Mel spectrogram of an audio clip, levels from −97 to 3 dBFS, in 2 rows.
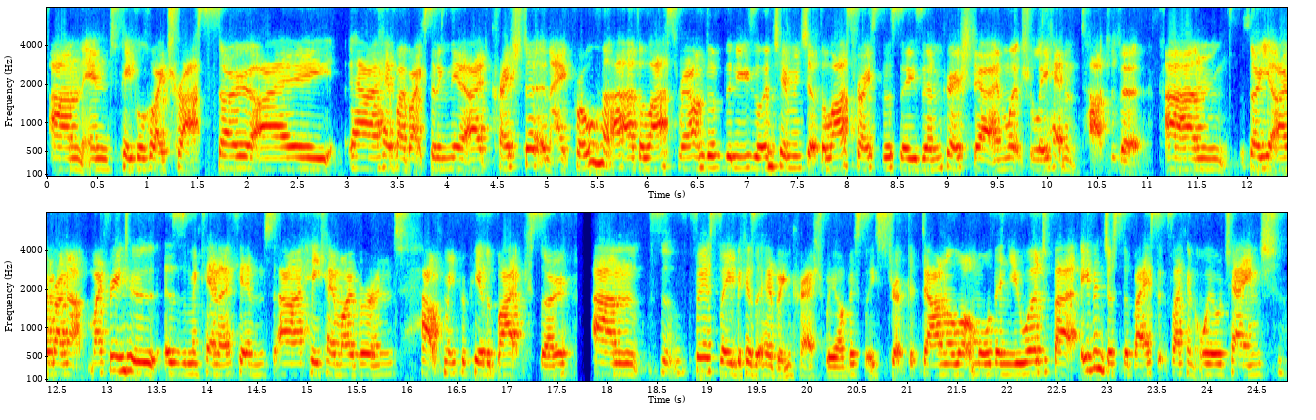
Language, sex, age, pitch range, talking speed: English, female, 10-29, 180-205 Hz, 225 wpm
